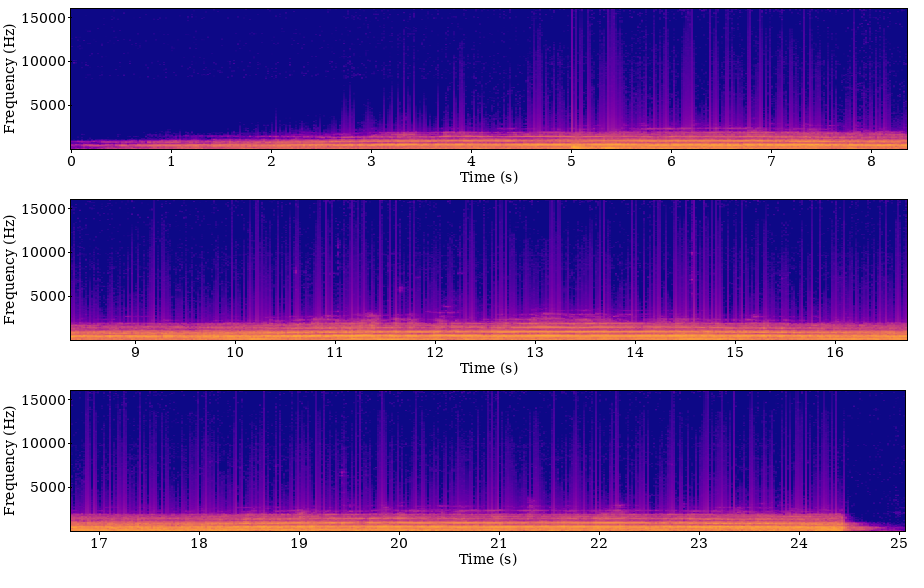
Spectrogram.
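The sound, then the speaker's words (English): An air raid siren wails steadily on a quiet evening for about twenty-five seconds, its pitch slowly rising and falling in long sweeps. It is loud and sustained, with no voices, and fades in at the start. “Arid sirens puncture the quiet evening.”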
